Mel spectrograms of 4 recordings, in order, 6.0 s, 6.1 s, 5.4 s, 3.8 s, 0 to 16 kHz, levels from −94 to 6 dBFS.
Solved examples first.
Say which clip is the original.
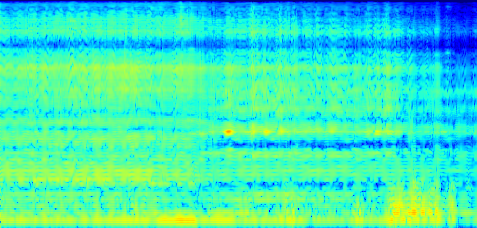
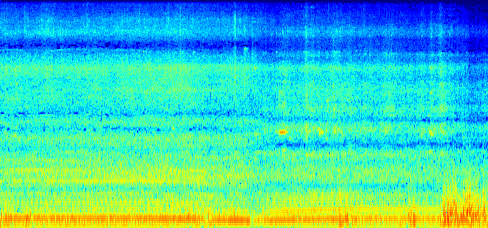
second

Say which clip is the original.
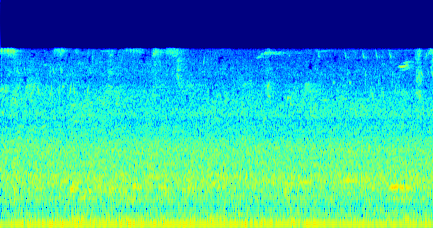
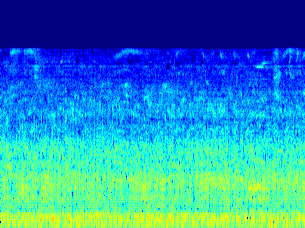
first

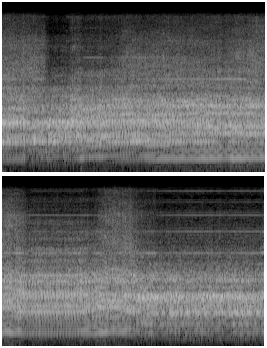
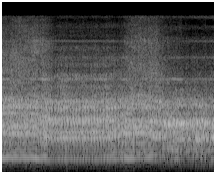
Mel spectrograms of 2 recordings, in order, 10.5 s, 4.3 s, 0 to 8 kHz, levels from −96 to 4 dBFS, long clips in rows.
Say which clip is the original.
first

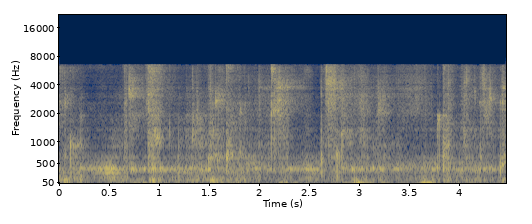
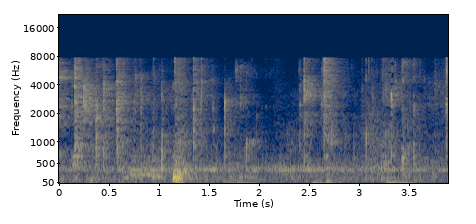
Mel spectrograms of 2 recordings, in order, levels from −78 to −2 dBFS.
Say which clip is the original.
second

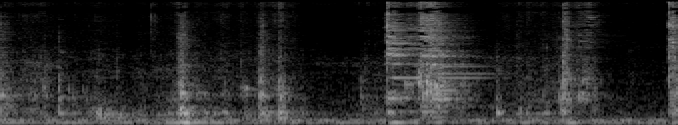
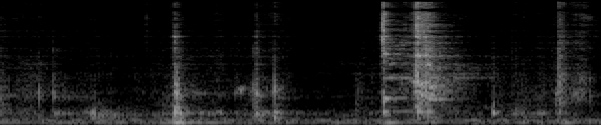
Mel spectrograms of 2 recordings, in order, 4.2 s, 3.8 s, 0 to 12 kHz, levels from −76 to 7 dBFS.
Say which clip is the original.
first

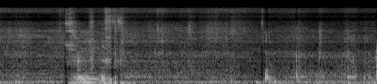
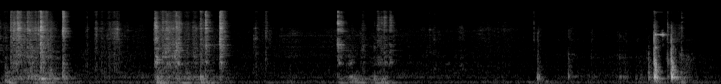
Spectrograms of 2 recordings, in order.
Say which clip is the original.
second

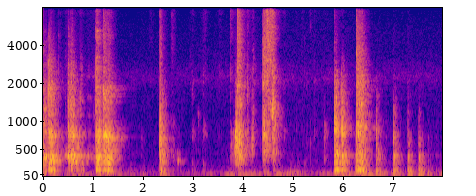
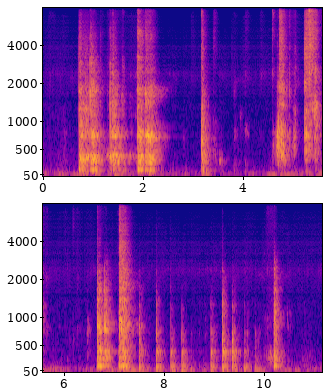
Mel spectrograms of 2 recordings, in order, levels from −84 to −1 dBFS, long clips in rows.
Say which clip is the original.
first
